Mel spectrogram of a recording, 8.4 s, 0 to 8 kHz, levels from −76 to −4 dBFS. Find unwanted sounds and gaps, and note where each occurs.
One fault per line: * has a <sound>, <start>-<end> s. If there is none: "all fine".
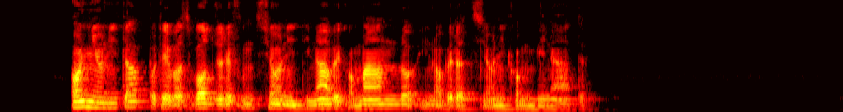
all fine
